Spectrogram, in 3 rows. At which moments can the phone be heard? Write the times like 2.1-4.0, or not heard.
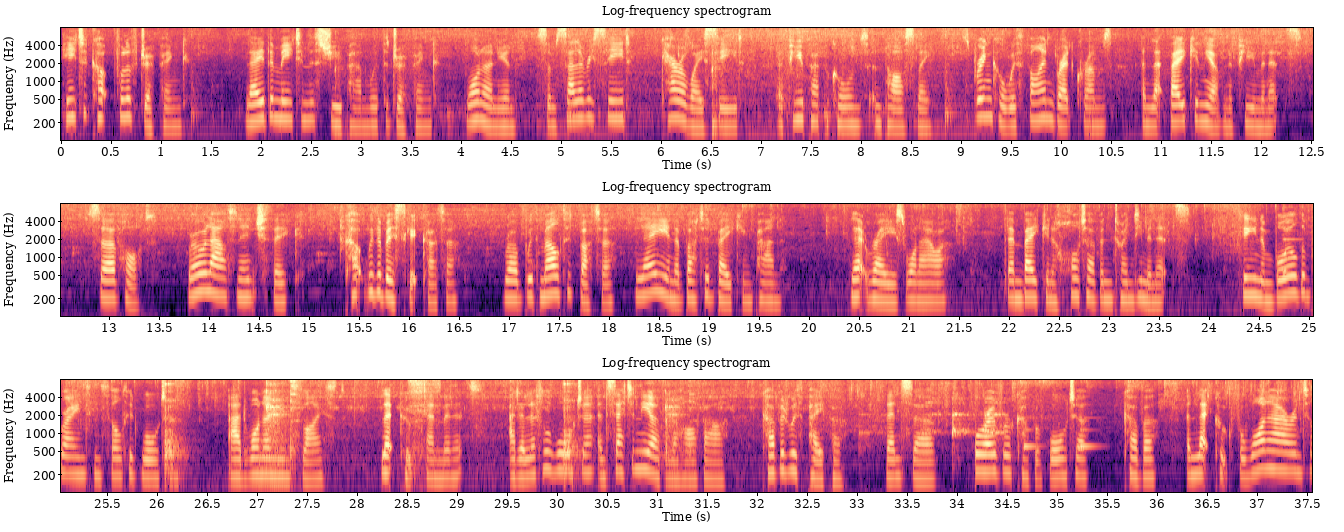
not heard.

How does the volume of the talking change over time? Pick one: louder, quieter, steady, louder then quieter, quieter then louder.
steady.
